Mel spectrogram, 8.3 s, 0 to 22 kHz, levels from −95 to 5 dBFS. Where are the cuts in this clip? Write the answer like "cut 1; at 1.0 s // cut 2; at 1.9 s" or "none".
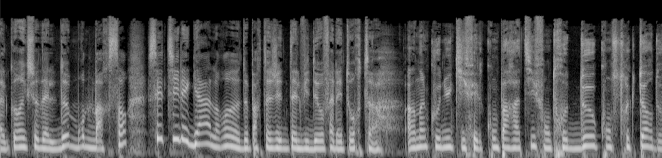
cut 1; at 5.0 s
